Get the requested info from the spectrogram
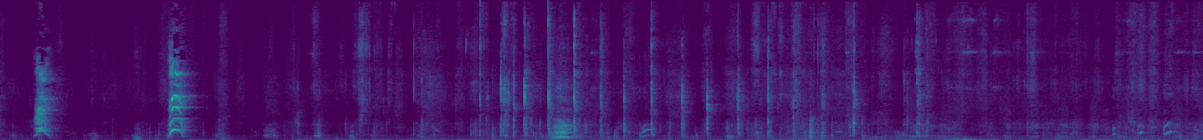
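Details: Llewellin Setter pups at two and a half weeks, active in their box in the evening after momma came in; two loud shrill yelps open, followed by scattered smaller yips and rustling, with a low murmur underneath.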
